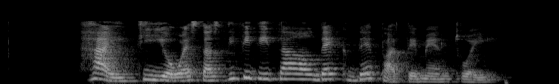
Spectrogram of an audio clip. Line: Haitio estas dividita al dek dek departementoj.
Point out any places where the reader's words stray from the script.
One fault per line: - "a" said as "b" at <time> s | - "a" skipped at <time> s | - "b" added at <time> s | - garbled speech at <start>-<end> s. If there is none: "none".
- "dek" skipped at 3.4 s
